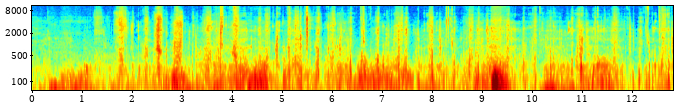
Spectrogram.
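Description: Wet, crunchy chewing of food with raw onions goes on steadily, with sharp crisp bites breaking through the repeated mastication sounds; no one speaks, and the crunches come irregularly at a moderate volume.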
